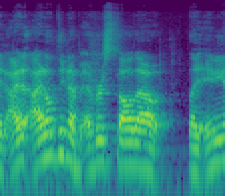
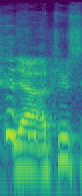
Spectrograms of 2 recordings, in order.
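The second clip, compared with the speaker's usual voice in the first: ordinary talk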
